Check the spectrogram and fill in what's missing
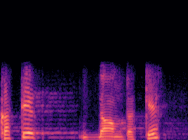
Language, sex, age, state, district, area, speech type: Maithili, male, 30-45, Bihar, Supaul, rural, conversation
